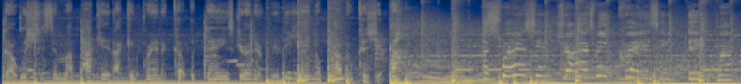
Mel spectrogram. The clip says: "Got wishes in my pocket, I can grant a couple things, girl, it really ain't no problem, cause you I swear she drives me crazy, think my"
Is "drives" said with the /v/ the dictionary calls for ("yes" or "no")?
no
